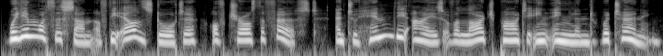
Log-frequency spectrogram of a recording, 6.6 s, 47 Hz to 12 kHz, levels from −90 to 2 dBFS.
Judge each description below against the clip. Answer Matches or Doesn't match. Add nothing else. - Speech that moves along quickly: Matches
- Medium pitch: Doesn't match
